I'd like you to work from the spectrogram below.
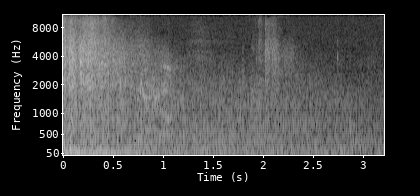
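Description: An 85mm tank gun fires in a tank video game, a heavy boom right at the start that decays into a long rumbling tail over about three seconds.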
